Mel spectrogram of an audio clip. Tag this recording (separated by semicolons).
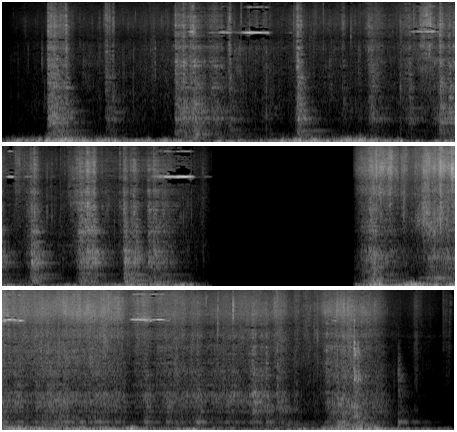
CZ; Czech; Pansk; Panska; wheelbarrow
